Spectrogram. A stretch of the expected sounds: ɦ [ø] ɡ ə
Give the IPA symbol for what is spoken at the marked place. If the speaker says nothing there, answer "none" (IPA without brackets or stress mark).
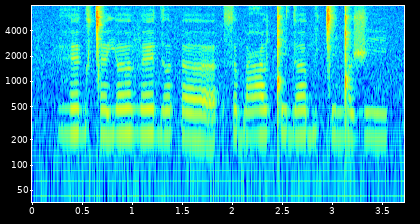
ɛ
